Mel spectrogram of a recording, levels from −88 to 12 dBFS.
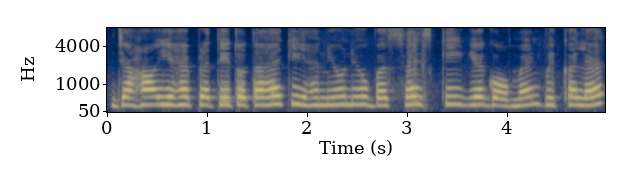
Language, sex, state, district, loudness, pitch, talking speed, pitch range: Hindi, male, Haryana, Rohtak, -13 LUFS, 275 Hz, 190 wpm, 265-280 Hz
